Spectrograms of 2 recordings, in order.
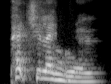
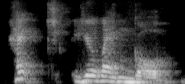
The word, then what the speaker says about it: Petulengro: You did say it right. Petulengro. Petulengro. It's because it's got that R in it, and us Scottish people need to roll our R's.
